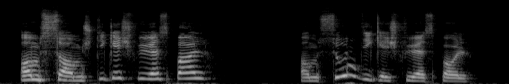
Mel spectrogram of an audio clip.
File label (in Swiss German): "fuessball", alsace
